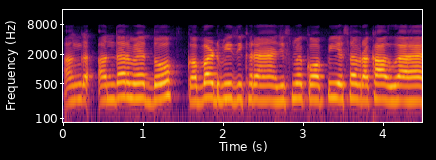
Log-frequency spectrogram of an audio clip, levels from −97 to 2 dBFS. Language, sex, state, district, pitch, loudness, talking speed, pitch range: Hindi, female, Jharkhand, Palamu, 245 Hz, -16 LUFS, 225 wpm, 230-255 Hz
